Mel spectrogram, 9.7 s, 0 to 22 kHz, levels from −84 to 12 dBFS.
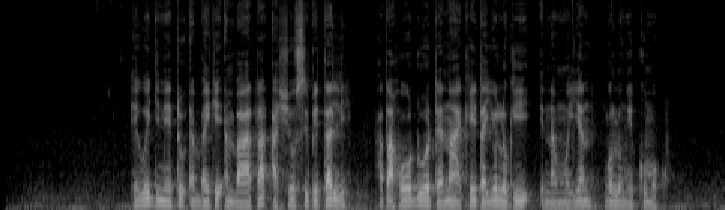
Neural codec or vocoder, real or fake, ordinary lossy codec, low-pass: vocoder, 44.1 kHz, 128 mel bands every 512 samples, BigVGAN v2; fake; none; none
